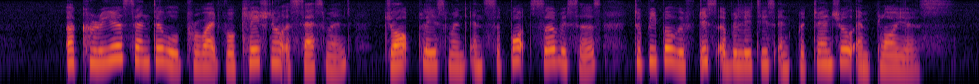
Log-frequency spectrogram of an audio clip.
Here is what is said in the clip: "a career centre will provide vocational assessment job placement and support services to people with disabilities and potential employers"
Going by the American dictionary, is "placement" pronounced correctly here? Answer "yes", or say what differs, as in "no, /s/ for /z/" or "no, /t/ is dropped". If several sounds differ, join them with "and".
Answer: yes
